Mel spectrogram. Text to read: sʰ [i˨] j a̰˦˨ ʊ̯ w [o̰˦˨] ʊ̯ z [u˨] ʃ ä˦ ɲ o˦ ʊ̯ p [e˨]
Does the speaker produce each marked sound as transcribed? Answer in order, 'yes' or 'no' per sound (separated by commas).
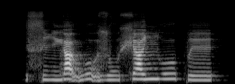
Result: yes, yes, yes, yes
